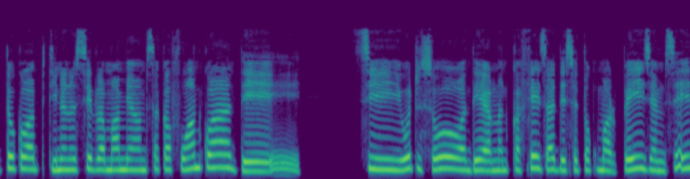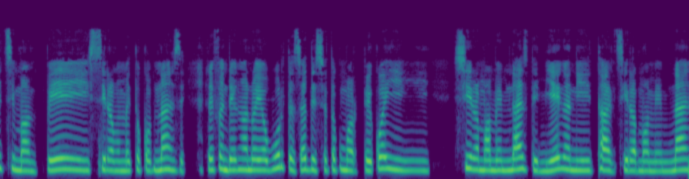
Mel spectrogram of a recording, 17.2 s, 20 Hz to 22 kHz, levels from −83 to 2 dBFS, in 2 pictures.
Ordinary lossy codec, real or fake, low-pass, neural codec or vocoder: MP3, 48 kbps; real; 19.8 kHz; none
